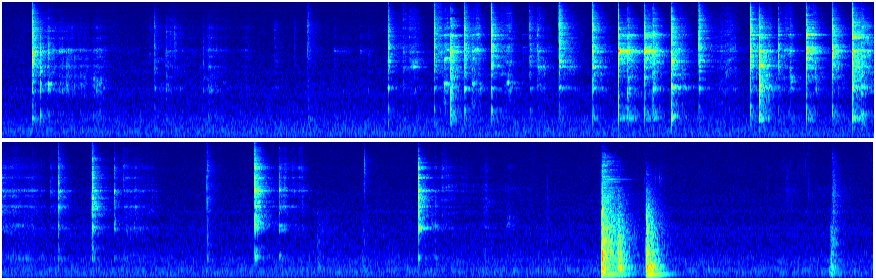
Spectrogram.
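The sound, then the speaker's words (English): A spatula spreads refried beans into an even layer across the bottom of a glass Pyrex bowl, making many light scrapes and clinks in irregular clusters, with a louder pair of scrapes near the end. “We begin with the refried beans. I use a spatula to help me make a nice even layer across the bottom of the bowl.”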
